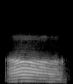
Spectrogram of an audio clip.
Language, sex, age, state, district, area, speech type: Assamese, male, 60+, Assam, Majuli, urban, conversation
